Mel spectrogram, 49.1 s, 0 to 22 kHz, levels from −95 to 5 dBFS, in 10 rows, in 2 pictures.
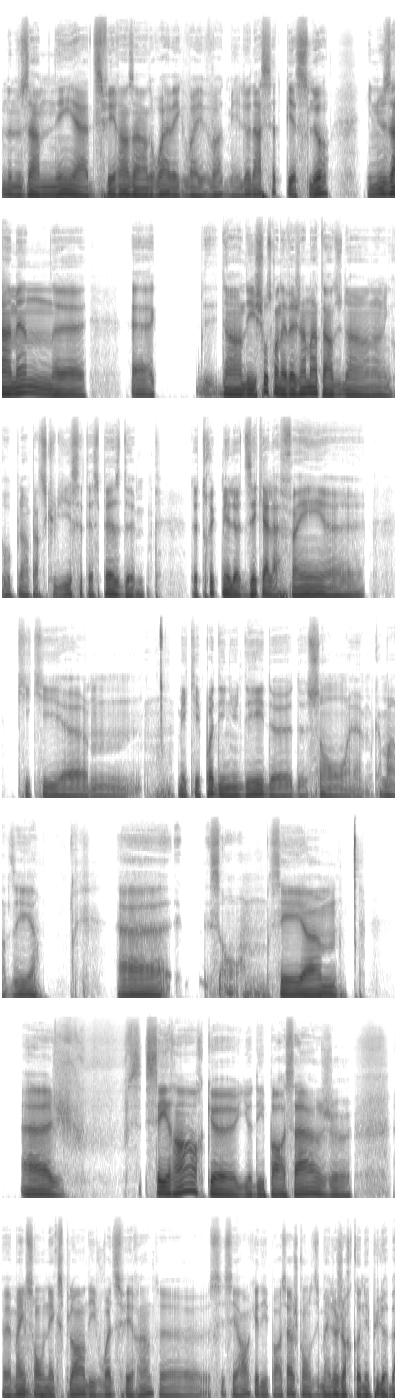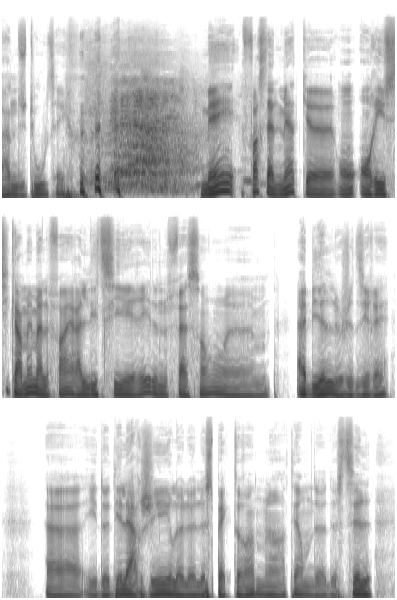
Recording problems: abrupt cut into speech; at the start

